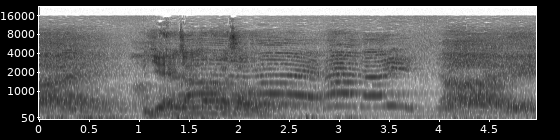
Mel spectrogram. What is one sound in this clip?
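A man recites in a singing chant over a microphone.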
